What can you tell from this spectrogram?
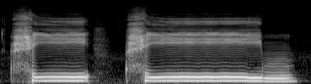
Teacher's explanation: H kecil nafasnya atau ada yang bilang juga H pedas itu karakter nafas yang mengalir lebih berbisik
